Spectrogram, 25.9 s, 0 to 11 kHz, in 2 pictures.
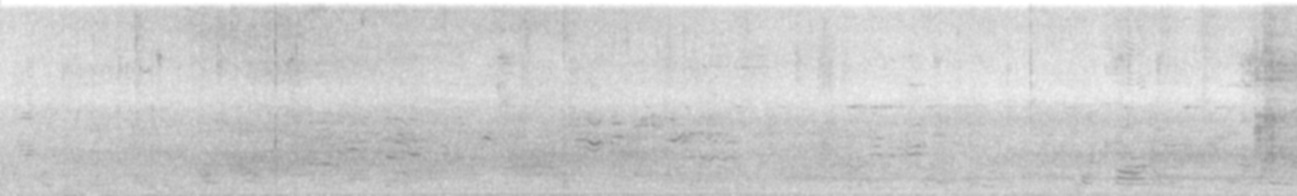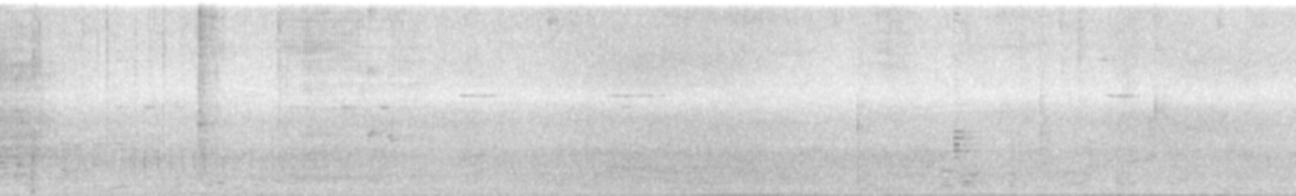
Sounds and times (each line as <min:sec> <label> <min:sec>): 0:00.0 Traffic Sound 0:25.9
0:00.0 Various shops sound 0:25.9
0:00.0 train traveling through the neighborhood 0:25.9
0:00.0 walking on the Road 0:25.9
